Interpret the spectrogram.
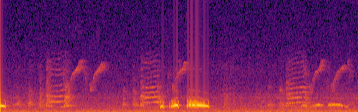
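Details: Female spotted dove calling to get males cooing; a short note and one long level coo midway, mixed with repeated higher chirping notes from other birds before and after.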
